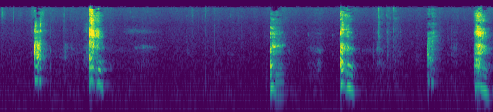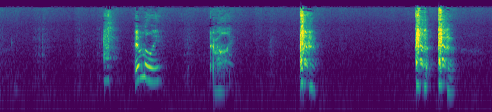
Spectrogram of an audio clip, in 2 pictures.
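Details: A child gives a series of about twelve short, deliberate fake (voluntary) coughs with brief vocal sounds.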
